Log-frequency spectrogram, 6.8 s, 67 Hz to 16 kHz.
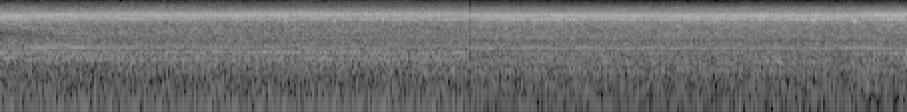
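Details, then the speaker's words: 2000–2006 Chevy Tahoe V8 (4.8L, 5.3L or 6.0L) at idle after belt tensioner replacement: a steady high squeak persists over a quiet idle. The new part didn't fix it; owner wonders about the AC compressor. Accessory belt squeal. "That is much better. All righty. Still got a little bit of a squeak. This wasn't what it is. Apparently that's not what it was."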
